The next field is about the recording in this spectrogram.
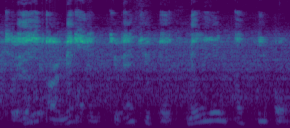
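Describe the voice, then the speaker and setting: A man's voice: on the high side, very animated, fast talker, very noisy. A man presenting scripted news narration over a shortwave radio broadcast.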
